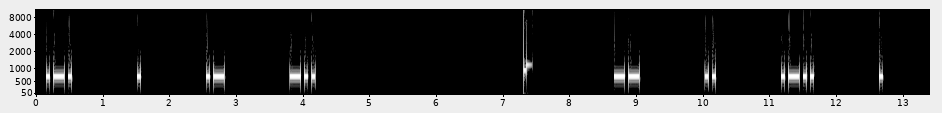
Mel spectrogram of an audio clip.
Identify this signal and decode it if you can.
Morse code, heard as a keyed tone, about 22 wpm, spaced as for 8 wpm, 700 Hz. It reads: READ MILE
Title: 6x Character Spacing - Top 300 Words - 22wpm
